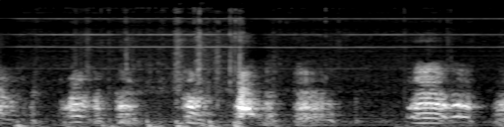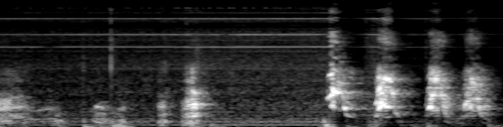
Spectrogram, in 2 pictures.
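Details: A Labrador Retriever worked up by a vacuum cleaner, playing vacuum battle with a Shiba Inu: rough, throaty barks and growls in rapid clusters of two to four, a short lull, then a fresh flurry of harsher yaps.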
